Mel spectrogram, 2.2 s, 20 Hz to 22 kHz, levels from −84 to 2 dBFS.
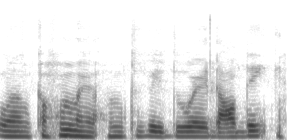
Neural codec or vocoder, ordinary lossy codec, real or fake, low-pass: codec, 32 kHz, 1.9 kbps, SNAC; none; fake; 14.4 kHz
